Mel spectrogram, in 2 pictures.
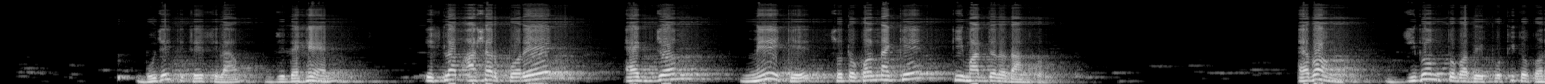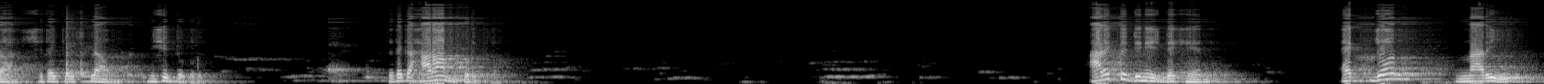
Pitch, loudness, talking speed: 170 Hz, -14 LUFS, 55 wpm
